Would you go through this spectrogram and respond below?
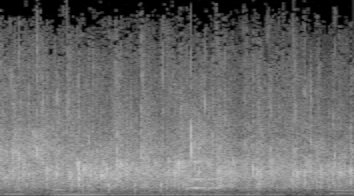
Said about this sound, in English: If that's ever happened in your life, would you give the Lord a hand clap and say, thank God?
